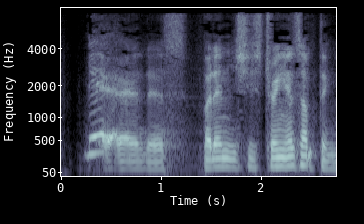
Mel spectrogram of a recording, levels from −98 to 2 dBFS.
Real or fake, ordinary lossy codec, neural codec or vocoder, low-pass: fake; MP3, 32 kbps; codec, 16 kHz in and 24 kHz out, 0.4 kbps, LongCat-Audio-Codec, two codebook decoder; 7.2 kHz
